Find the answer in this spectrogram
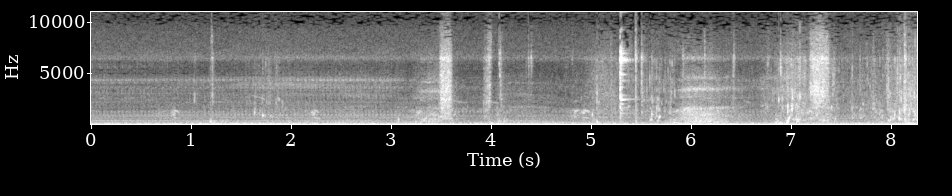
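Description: Hooked striped bass splashing and thrashing at the water's surface beside a boat as it is brought in and netted, in several short bursts. A sharp knock about five seconds in is the loudest sound, over a low steady hum.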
